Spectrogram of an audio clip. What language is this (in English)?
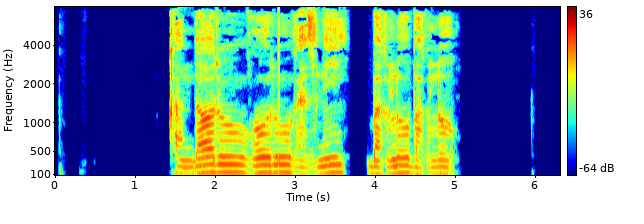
Hazaragi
